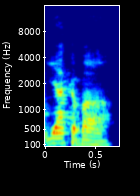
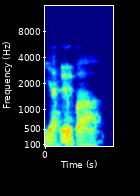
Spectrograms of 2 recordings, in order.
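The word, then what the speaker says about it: Yacaaba: northern headland, you've got Yakabar. So I think you pronounce it Yakaba or something like that, but it's actually Yakabar.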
